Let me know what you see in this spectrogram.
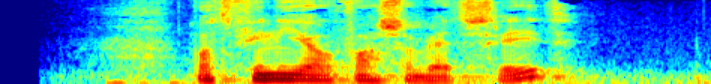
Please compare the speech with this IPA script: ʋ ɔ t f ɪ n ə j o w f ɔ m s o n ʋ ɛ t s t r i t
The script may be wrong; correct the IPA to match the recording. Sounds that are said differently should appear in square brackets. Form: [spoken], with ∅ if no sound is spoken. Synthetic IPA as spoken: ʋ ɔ t f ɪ n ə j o w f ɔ [n] s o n ʋ ɛ t s t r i t

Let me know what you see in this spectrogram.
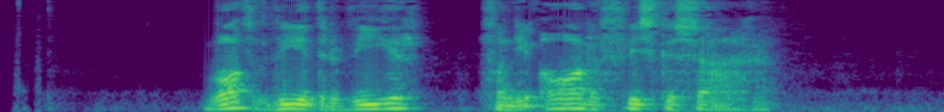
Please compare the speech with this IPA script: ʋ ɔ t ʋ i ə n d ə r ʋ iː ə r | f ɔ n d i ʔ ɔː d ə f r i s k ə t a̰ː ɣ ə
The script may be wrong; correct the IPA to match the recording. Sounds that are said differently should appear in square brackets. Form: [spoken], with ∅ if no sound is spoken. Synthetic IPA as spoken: ʋ ɔ t ʋ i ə [∅] d ə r ʋ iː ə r | f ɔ n d i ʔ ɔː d ə f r i s k ə [s] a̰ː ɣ ə

